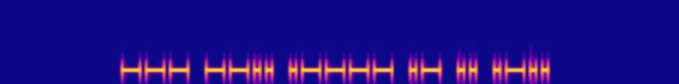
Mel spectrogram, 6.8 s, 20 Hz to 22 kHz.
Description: Morse code, heard as a keyed tone, about 20 wpm, 700 Hz. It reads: OZ1AIL
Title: DXCC-100 Call Signs - 6 Characters - 20wpm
